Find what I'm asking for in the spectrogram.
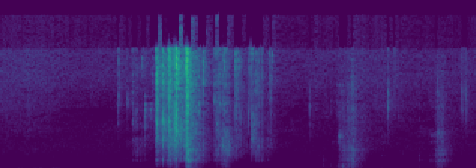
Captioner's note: Crunch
